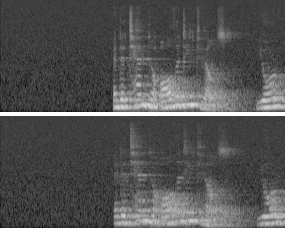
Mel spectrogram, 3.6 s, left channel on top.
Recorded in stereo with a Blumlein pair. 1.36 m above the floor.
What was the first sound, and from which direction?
A woman speaking, 45° left.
